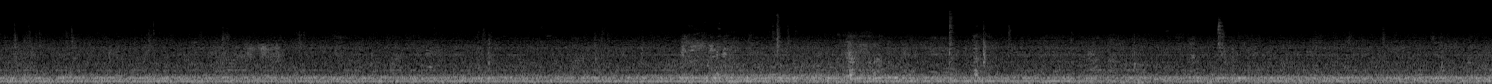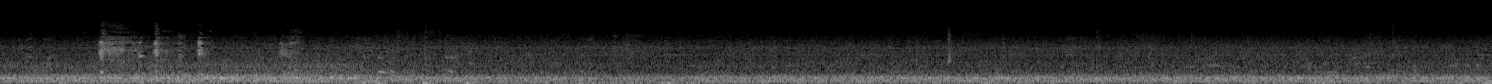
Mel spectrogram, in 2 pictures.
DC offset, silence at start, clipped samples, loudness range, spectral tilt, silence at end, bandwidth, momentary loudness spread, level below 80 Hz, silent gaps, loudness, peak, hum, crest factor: under 0.1%; 0 s; under 0.1%; 4 LU; -8 dB/octave; 0 s; 11 kHz; 5 LU; -46 dBFS; none; -33 LUFS; -14 dBFS; none; 18 dB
